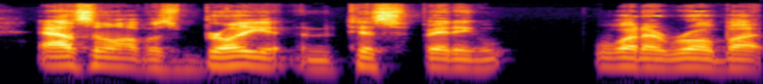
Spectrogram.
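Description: In a very clean recording with a silent background and a dry, close sound with no echo, a man at medium pitch talks at a very fast pace with fairly even intonation. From Canada. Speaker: physicist and energy writer. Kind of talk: interview. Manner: laughs often.

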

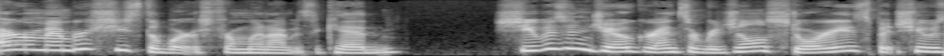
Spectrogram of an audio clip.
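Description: The background is free of noise. A natural reading voice is heard.

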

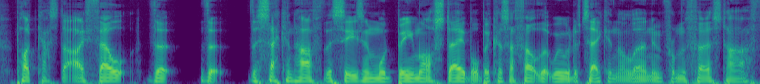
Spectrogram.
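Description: The sound is dry and close with no echo. A man speaks at medium pitch and a moderate pace. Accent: English. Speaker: football podcast panelist. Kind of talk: casual chat. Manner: laughs often.

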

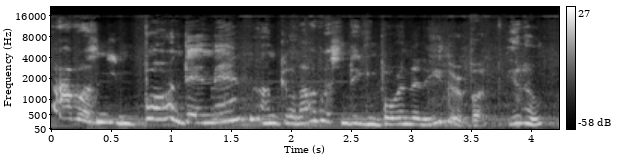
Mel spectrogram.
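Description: A man's voice with very wide pitch swings, over noticeable background noise. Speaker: vlogger walking on treadmill. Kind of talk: casual monologue. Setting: indoors on a treadmill. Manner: fast.

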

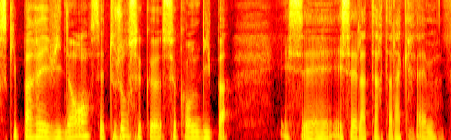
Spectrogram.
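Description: Recorded very cleanly against a silent background with a dry, close sound and no echo, a man talks at a fairly quick pace in a medium pitch, with ordinary pitch variation and a dark, mellow tone. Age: 40s. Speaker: sound engineer and business owner. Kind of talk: interview. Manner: hesitant with fillers.

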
